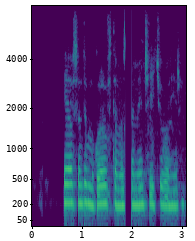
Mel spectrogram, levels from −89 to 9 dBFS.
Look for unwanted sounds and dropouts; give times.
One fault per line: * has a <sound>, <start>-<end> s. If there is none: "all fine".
* has a dropout, 1.9-2.0 s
